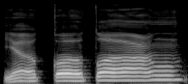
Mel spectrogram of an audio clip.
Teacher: Qalqalah yang sughra, yang kecil, lantunan yang lembut.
